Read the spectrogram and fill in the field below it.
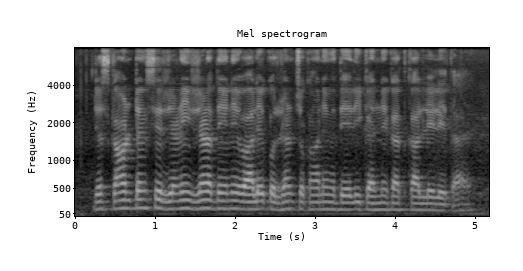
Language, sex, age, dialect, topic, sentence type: Hindi, male, 18-24, Awadhi Bundeli, banking, statement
